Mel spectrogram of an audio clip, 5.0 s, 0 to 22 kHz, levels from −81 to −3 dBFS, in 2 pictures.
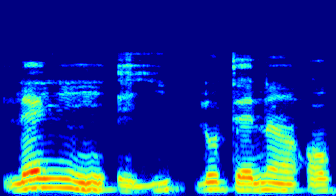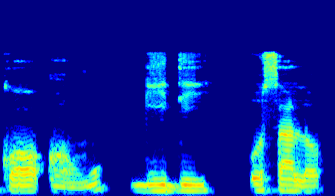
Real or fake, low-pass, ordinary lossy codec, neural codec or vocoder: fake; 7.2 kHz; none; vocoder, 44.1 kHz, 128 mel bands every 256 samples, BigVGAN v2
